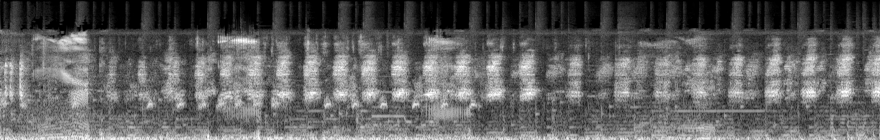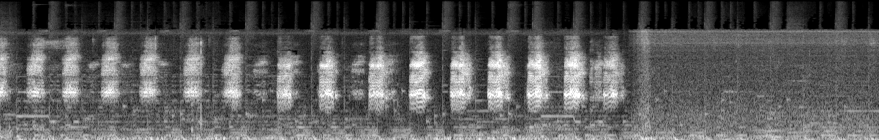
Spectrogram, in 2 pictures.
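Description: An animal calling in a long, regular series of short calls, a little under two a second, growing louder toward the end and cutting off abruptly shortly before the end.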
